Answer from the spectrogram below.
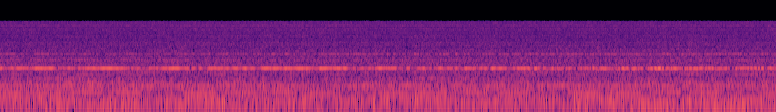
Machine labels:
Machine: slide rail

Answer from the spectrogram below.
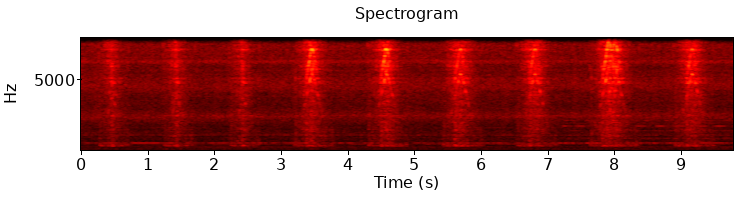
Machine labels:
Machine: slide rail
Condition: normal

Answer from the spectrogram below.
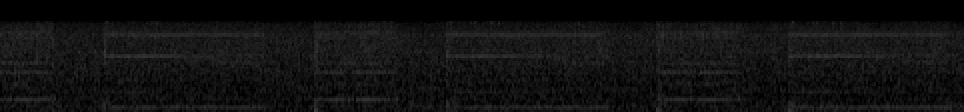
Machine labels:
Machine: slide rail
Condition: normal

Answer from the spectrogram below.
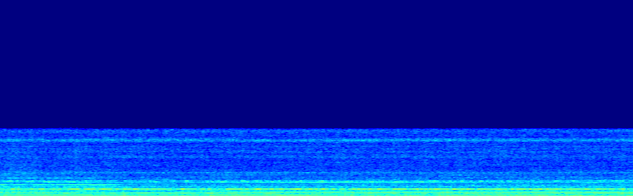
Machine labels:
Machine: slide rail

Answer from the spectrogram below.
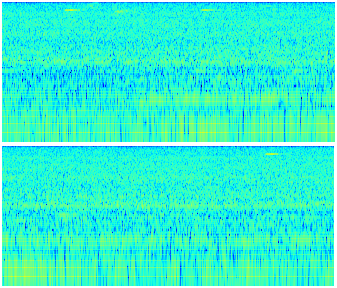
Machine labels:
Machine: fan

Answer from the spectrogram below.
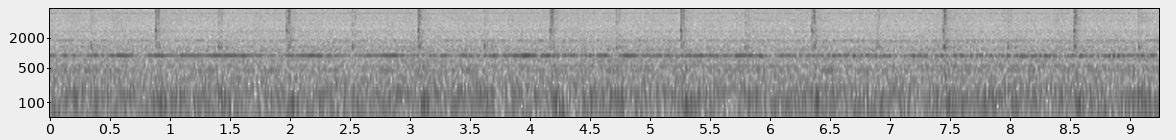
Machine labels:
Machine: valve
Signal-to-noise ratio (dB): -6 dB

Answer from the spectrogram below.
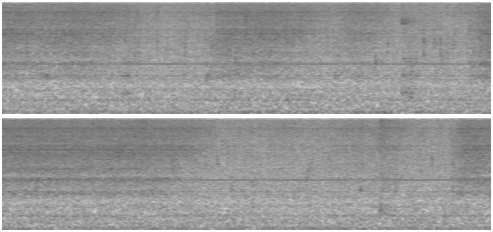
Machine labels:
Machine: pump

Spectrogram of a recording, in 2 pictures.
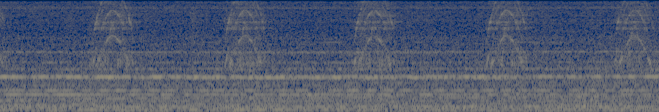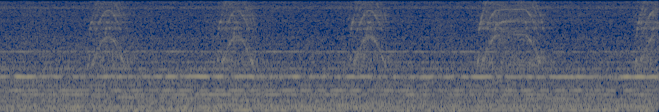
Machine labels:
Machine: slide rail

